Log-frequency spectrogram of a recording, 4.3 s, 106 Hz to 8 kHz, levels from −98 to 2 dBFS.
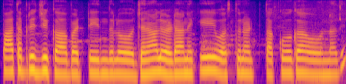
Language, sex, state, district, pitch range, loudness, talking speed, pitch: Telugu, female, Andhra Pradesh, Annamaya, 180-195 Hz, -15 LUFS, 125 wpm, 185 Hz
